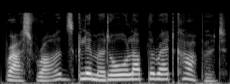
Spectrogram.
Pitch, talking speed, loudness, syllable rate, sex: 210 Hz, 210 wpm, -17 LUFS, 5.0 syllables/s, female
